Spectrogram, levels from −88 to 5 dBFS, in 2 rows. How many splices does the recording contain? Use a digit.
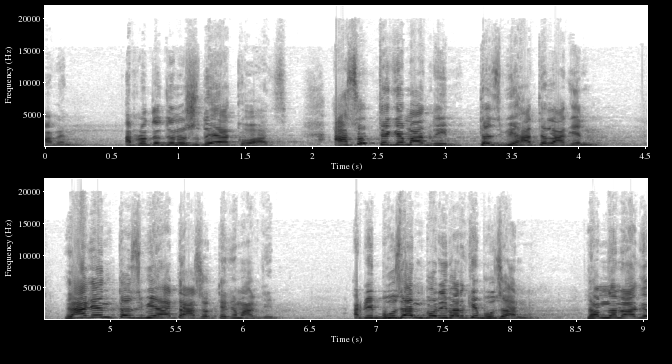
0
